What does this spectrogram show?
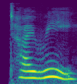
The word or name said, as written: Tiree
